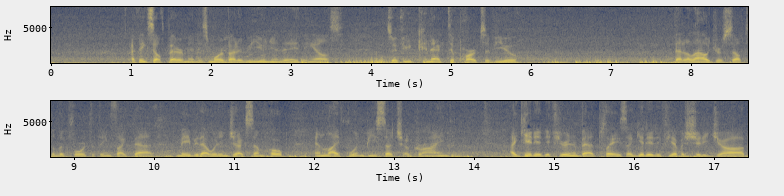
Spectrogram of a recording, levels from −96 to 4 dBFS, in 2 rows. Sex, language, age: male, English, 30-49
